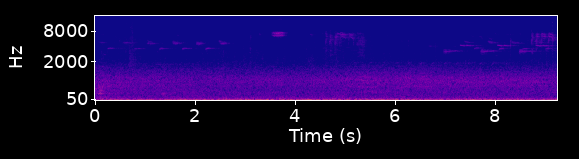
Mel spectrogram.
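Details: Birds chirping while eating at a feeder, recorded binaurally by two microphones two meters apart: quick series of high thin notes at the start and end, a brief twitter in between, over steady low noise.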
